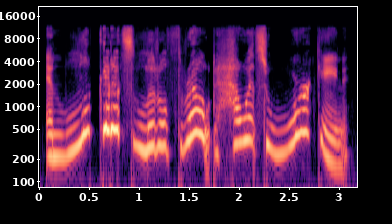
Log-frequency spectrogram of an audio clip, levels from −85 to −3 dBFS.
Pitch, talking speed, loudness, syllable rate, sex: 315 Hz, 170 wpm, -16 LUFS, 3.8 syllables/s, female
